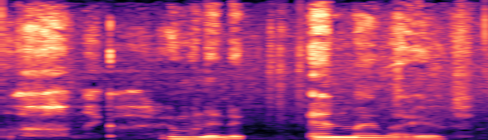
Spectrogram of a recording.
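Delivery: very quiet, hushed, upset tone. Complaining about a boring past office job, sounding upset. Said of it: "You sound upset".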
